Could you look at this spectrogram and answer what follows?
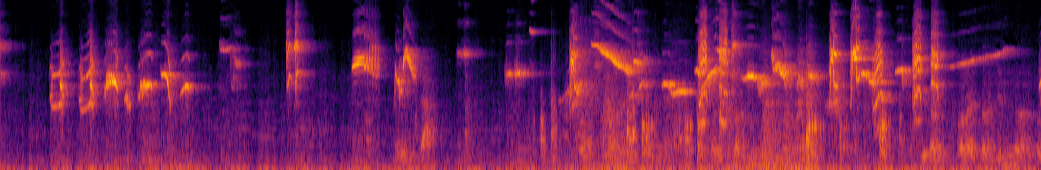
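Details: Female Oriental magpie-robin singing to challenge rivals: a busy mix of sharp clicks, harsh chatter and short whistles, delivered at a rapid, uneven tempo and growing denser halfway through.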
